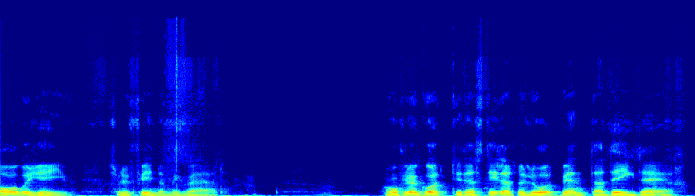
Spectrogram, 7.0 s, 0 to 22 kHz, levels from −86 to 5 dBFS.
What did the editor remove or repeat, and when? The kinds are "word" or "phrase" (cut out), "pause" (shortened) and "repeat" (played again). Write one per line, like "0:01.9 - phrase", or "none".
0:01.2 - word
0:04.0 - word
0:05.1 - word
0:05.6 - word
